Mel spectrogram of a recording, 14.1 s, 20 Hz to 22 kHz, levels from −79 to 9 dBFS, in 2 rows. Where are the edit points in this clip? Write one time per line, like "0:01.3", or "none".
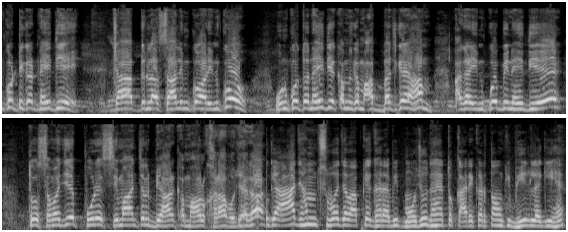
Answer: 0:10.4

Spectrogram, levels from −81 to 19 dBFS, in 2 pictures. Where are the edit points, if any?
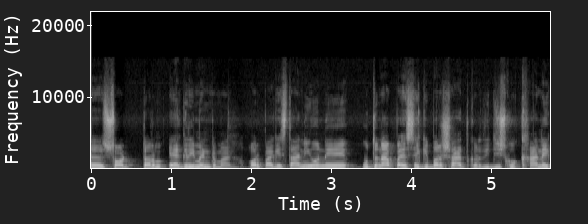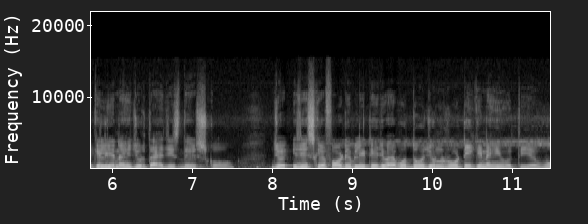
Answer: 0:01.7

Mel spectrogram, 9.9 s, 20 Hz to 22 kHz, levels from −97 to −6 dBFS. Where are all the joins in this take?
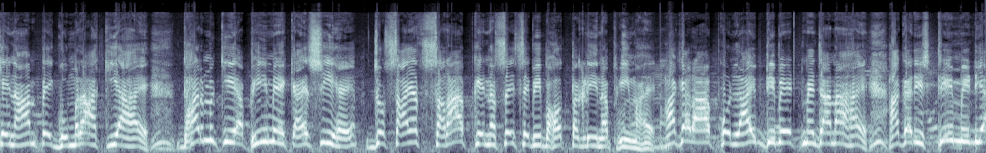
0:03.6
0:06.6

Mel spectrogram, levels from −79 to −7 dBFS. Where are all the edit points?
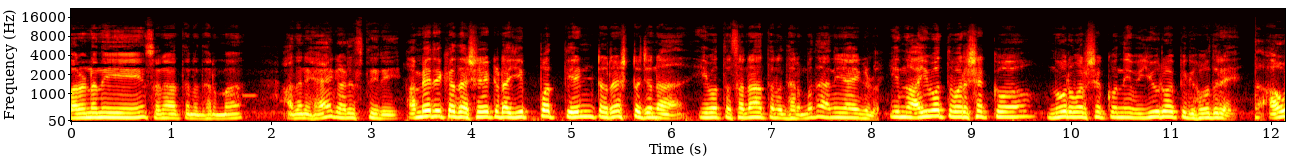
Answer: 0:03.3
0:08.1
0:09.7

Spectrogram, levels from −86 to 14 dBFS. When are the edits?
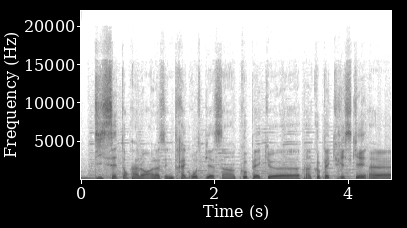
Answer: none

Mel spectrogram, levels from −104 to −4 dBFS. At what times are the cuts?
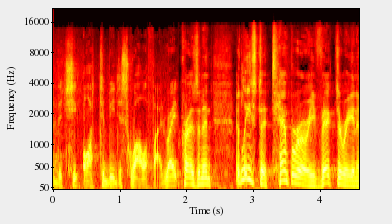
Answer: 0:01.9

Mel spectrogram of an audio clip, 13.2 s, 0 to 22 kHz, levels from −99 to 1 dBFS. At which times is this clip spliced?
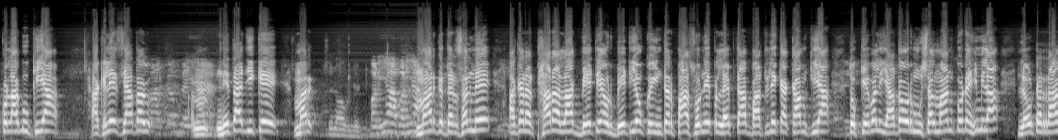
none

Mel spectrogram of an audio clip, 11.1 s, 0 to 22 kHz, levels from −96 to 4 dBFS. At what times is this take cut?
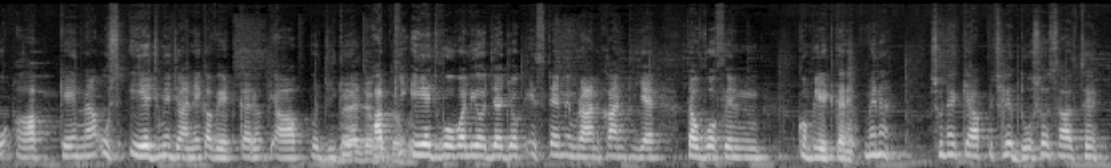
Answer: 0:08.6

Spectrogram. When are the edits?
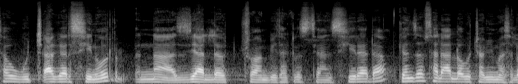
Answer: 0:03.9

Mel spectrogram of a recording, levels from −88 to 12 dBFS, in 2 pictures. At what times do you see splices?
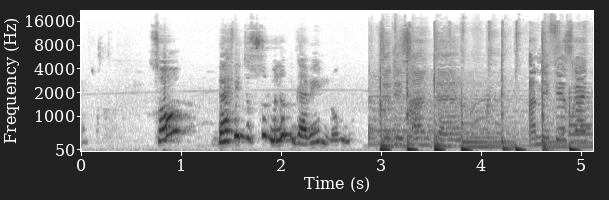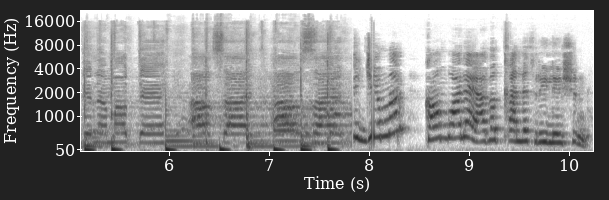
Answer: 0:02.8

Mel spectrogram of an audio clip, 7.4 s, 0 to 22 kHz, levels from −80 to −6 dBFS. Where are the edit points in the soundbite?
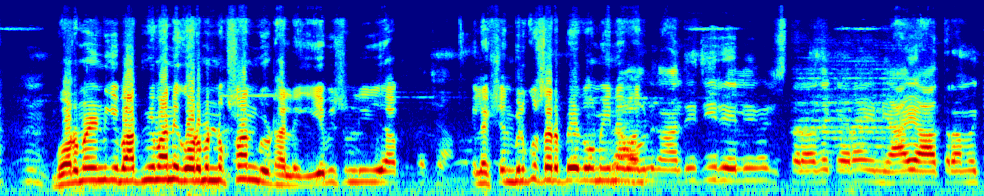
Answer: none

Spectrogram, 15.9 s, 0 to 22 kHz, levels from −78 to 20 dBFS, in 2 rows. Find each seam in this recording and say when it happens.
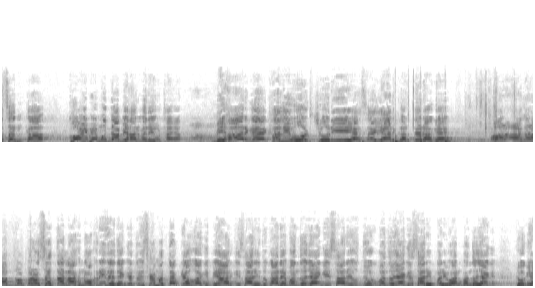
0:06.8

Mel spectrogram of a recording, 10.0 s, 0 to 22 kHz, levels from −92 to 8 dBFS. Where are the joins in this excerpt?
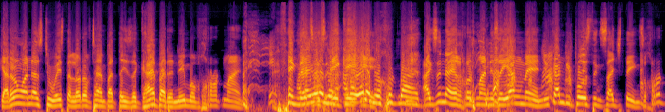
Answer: none

